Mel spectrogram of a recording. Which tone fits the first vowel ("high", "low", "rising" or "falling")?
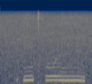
high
